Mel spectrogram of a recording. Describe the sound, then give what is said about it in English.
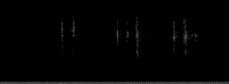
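A command is typed on a computer keyboard in three short clusters of soft, crisp keystroke clicks. The typing is faint and sits over a steady low electrical hum. “Let's type it again, ipconfig.”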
